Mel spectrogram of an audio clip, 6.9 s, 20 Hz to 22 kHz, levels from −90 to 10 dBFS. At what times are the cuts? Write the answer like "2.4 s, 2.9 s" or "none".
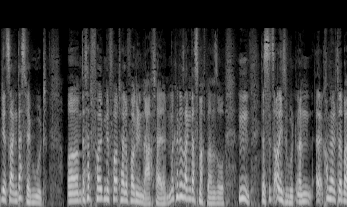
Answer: none

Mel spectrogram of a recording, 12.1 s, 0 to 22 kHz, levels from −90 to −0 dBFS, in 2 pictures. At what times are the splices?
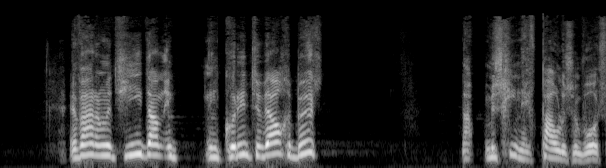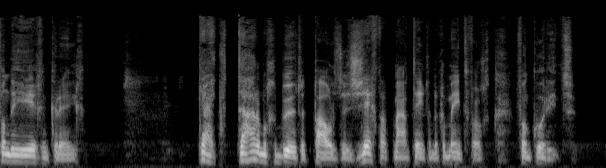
none

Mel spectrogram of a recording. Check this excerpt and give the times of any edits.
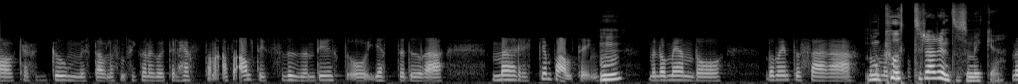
7.6 s

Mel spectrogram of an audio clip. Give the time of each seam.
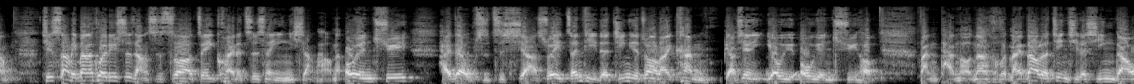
3.3 s, 7.2 s, 9.2 s

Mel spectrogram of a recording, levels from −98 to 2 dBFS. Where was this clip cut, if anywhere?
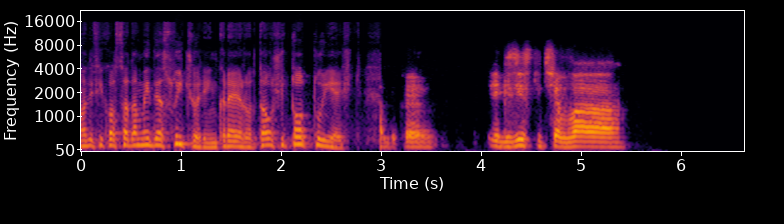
3.0 s

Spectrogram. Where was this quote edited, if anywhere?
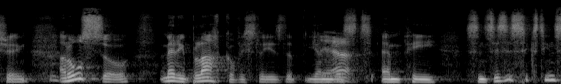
none

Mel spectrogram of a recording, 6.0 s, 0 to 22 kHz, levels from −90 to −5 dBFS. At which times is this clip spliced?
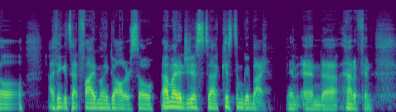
2.4 s, 4.3 s

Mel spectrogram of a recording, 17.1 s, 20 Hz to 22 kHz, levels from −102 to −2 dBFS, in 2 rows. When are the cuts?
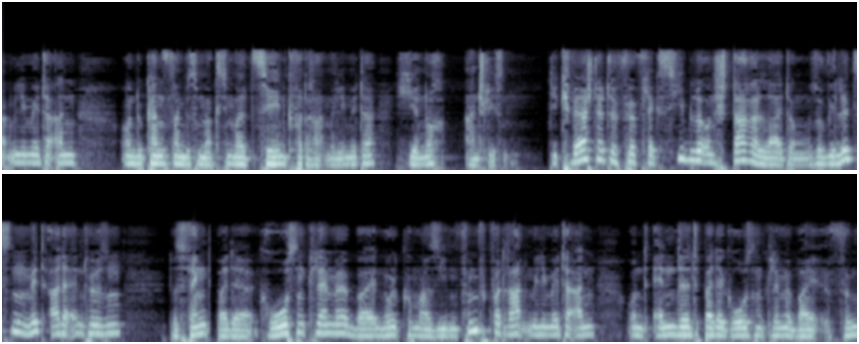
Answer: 5.4 s, 10.6 s

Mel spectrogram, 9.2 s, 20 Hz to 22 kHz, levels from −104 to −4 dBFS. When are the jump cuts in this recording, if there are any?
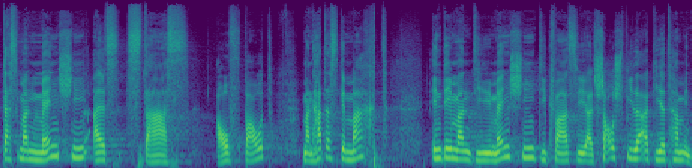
none

